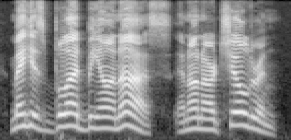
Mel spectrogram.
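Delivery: loud, high collective cry; crowd calling out. A narrator's reading. All the people answer Pilate, loudly calling out. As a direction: declare it forcefully for a whole crowd.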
